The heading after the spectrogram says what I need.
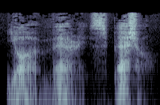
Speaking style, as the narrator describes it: he spoke softly, almost shyly

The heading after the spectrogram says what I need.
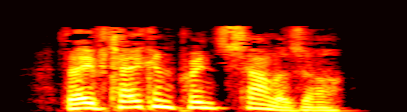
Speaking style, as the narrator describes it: Xavier said quickly

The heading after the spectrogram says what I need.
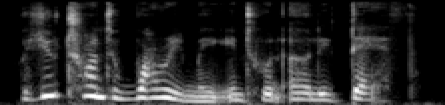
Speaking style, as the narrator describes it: she snapped

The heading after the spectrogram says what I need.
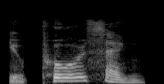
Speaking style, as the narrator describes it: she cooed mockingly

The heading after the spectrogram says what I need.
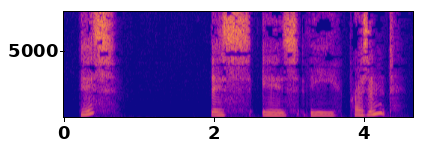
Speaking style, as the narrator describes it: she said slowly

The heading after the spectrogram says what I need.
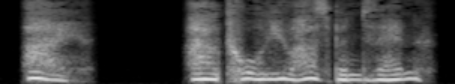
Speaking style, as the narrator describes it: she gasped as his tongue rasped across her nipple

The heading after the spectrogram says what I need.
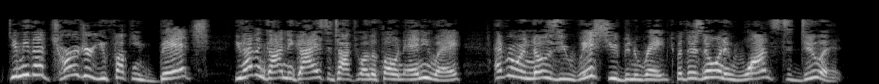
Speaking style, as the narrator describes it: yell

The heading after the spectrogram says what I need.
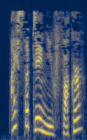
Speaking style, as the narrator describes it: snapped

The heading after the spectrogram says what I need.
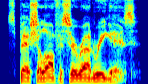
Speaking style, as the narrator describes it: General Hyrie said

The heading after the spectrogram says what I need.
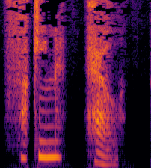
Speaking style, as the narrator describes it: I breathed out

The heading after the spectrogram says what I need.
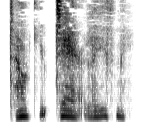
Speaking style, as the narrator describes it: pleaded

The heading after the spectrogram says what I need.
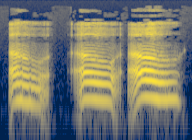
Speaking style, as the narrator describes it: he sobbed

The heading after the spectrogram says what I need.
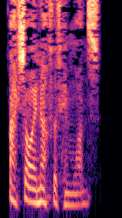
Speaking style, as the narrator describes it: Quickly I said

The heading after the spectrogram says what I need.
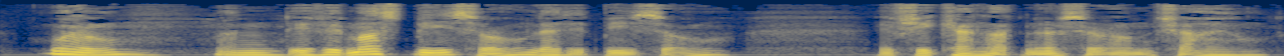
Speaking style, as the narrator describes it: Wang Lung said sadly, although why he was sad he did not know

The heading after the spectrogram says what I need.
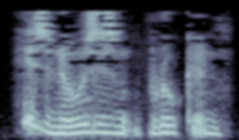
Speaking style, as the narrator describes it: he grunted again, and I realized he was amused

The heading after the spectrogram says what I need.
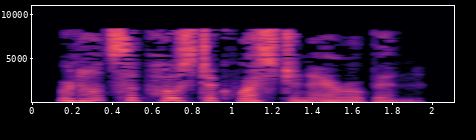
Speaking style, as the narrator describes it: she murmured

